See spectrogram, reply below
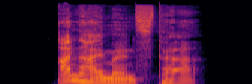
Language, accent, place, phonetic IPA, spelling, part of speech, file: German, Germany, Berlin, [ˈanˌhaɪ̯ml̩nt͡stɐ], anheimelndster, adjective, De-anheimelndster.ogg
- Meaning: inflection of anheimelnd: 1. strong/mixed nominative masculine singular superlative degree 2. strong genitive/dative feminine singular superlative degree 3. strong genitive plural superlative degree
